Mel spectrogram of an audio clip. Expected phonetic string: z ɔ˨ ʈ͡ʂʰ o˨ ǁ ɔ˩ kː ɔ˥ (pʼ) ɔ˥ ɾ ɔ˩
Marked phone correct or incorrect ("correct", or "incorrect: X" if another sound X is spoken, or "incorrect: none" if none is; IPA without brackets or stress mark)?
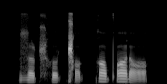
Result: correct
